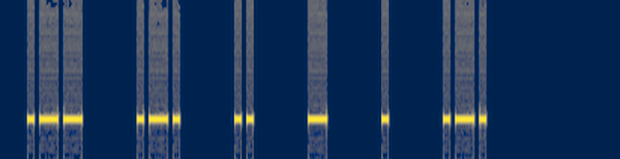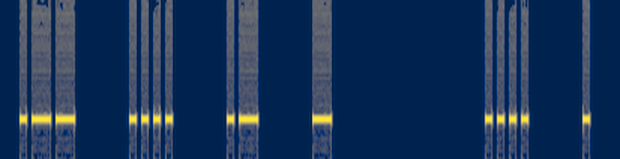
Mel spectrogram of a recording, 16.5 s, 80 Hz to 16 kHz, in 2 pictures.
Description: Morse code, heard as a keyed tone, about 15 wpm, spaced as for 8 wpm, 1000 Hz. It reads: WRITER WHAT HE
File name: qotdfiles / 8wpm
